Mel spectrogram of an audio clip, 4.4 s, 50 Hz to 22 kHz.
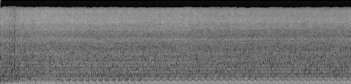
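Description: LS-swapped V8 car engine just after starting: a brief loud flare as it catches, then settling into a steady, raised fast idle that has not yet dropped to normal idle.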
